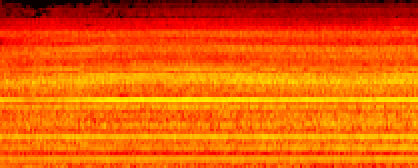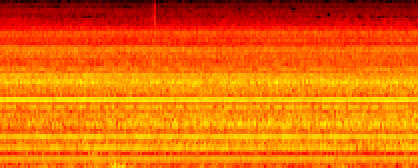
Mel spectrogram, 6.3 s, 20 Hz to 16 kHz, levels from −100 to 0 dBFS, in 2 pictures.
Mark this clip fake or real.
real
